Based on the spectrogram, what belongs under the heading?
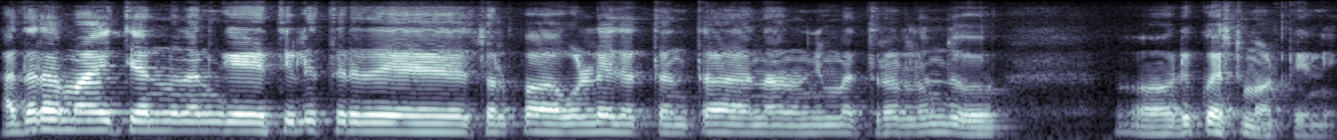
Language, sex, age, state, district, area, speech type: Kannada, male, 60+, Karnataka, Udupi, rural, spontaneous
